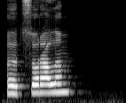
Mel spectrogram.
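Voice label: "ӧтсоралӧм" Komi, female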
